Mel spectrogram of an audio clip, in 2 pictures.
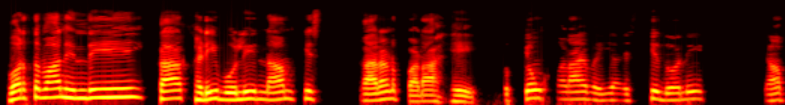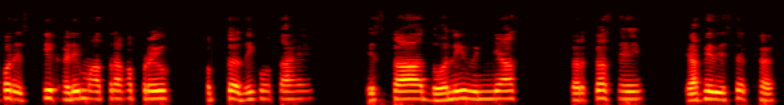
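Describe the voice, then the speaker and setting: A man's voice: high-pitched, a little mellow, muffled recording. A man teaching an exam-prep lesson, reading quiz questions, repeating each answer back as a question and calling his listeners brother.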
